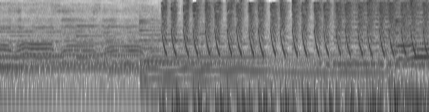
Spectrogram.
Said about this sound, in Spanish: Se dan la vuelta y van sonriendo, gritando triunfo por la escalera. Cuando de pronto suenan disparos y balas llegan.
